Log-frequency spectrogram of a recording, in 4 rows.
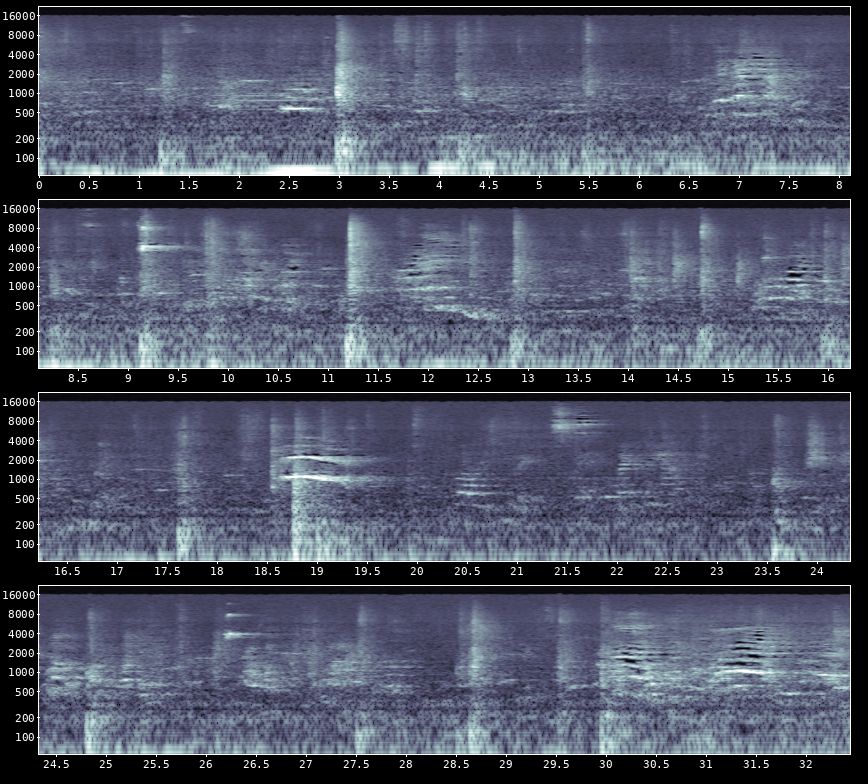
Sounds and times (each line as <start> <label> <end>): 0.0 group of people are playing with a ball outside 16.6
17.5 group of people are playing with a ball outside 20.1
23.5 group of people are playing with a ball outside 25.8
27.1 group of people are playing with a ball outside 32.4
28.5 voices 32.4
